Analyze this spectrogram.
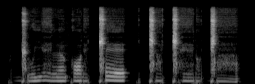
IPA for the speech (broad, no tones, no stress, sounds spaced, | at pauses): ɡ͡ǁ u j e̤ l œ̃ k ɔ ɾ e̤ ǁ e | ǁ a̤ ǁʰ e̤ ɾ ɔ̤ ɡ͡ǁ a̤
